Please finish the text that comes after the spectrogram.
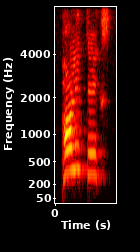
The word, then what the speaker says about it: politics: affected with some people so it's politics with stress on PA political with stress on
